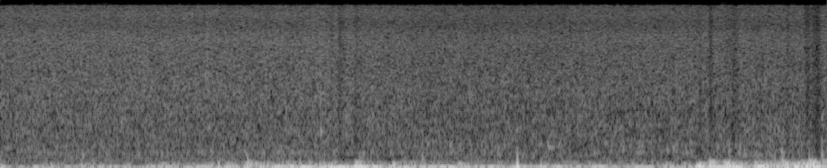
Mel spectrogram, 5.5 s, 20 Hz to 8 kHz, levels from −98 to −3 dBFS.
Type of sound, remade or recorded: recorded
